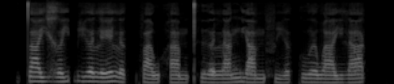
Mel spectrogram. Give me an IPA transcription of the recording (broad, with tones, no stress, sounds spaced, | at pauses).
t̪ a˧ j ɣ ə˧˥ j ɓ i˧ ə̯ l e˧˥ l ə˨˩ k̚ f a˨˩˨ w h a˨˩ m t̪ʰ ɨ˨˩ ə̯ l a˧˥ ŋ j a˧ m f i˨˩˦ ə̯ k u˧ ə̯ w a˧ j l a˦˥ k̚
